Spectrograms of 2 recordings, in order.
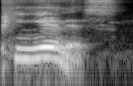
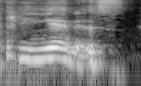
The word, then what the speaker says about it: pianist: from a classically trained pianist that's how you say it it's almost like saying penis but it's pianist classically trained pianist zaytoven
